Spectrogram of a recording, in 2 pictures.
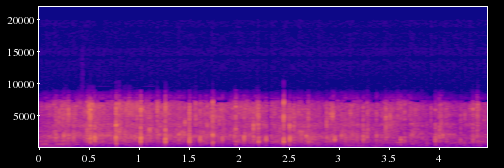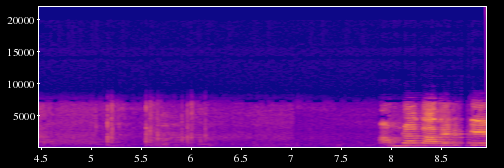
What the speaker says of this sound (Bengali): একটু করতালি দিই আমরা।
